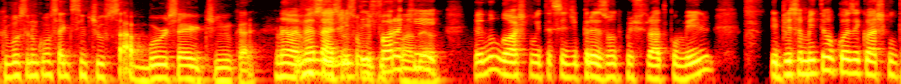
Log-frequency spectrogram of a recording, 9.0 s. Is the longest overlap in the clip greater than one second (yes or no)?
yes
